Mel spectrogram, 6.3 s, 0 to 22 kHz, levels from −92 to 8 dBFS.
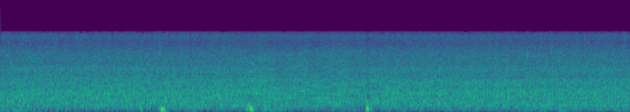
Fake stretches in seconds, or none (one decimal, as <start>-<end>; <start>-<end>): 2.4-3.8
